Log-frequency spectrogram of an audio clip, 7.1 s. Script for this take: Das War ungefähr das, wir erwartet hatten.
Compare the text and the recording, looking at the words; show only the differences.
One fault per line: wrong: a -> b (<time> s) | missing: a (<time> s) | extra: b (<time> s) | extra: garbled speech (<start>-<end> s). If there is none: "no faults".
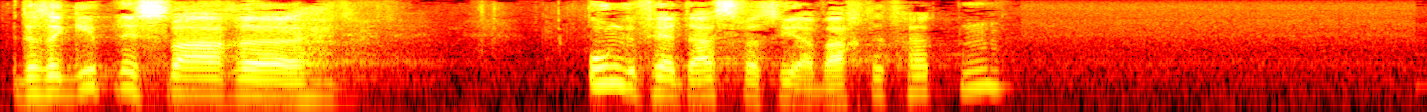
extra: Ergebnis (0.2 s)
extra: was (3.7 s)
